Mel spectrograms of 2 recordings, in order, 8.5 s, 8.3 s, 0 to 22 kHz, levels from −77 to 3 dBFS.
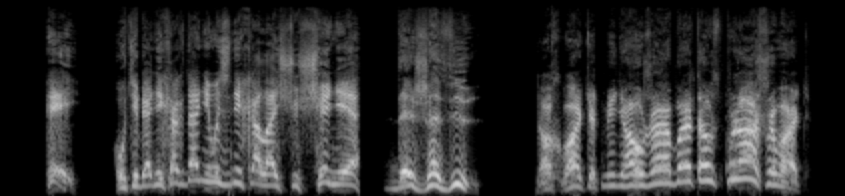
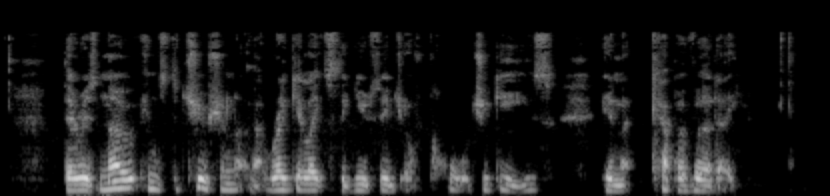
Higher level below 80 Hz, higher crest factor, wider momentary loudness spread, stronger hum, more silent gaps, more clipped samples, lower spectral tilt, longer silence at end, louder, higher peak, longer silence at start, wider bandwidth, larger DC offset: about the same, -68 dBFS vs -64 dBFS; about the same, 16 dB vs 18 dB; second, 9 LU vs 21 LU; neither; first, 0.91-1.11 s, 3.61-3.80 s, 4.91-5.32 s vs none; neither; second, -2.5 dB/octave vs -5 dB/octave; about the same, 0.5 s vs 0.5 s; first, -16 LUFS vs -23 LUFS; about the same, -2 dBFS vs -4 dBFS; first, 0.45 s vs 0.05 s; first, 19 kHz vs 11.5 kHz; neither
